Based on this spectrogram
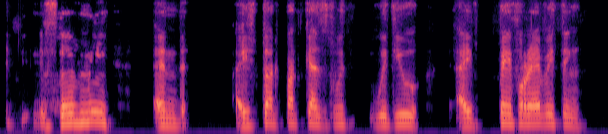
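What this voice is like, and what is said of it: Poor imitation of another person's accent. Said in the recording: “that's a terrible fucking Khabib accent”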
